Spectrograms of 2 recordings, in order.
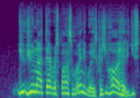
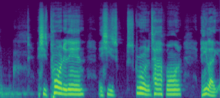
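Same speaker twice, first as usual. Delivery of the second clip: normal talking voice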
